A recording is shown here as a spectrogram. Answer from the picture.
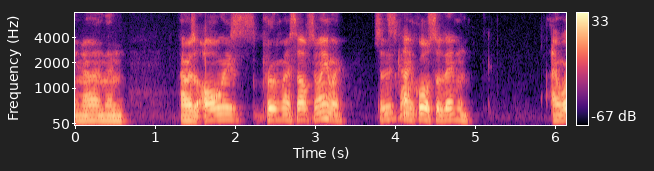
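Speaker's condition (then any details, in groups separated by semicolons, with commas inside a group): ALS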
